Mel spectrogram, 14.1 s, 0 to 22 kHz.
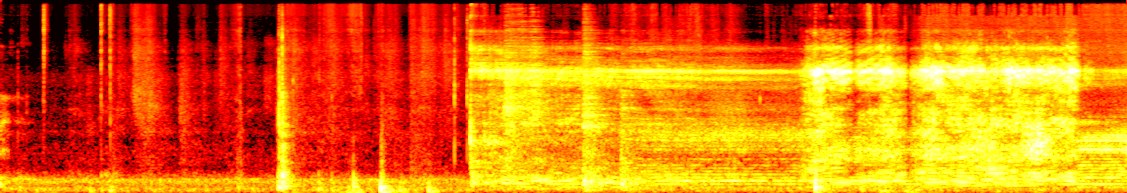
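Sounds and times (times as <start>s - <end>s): electronic hum with high tone: 5.9s - 14.0s.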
